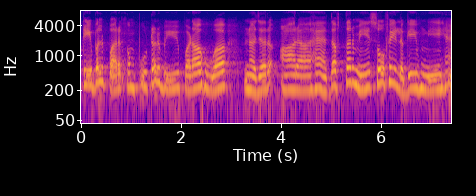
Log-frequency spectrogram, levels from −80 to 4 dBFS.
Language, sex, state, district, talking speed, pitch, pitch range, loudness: Hindi, male, Punjab, Fazilka, 120 wpm, 225 Hz, 205-245 Hz, -17 LUFS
